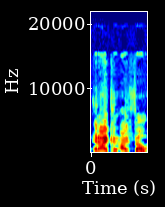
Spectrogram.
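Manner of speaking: ordinary talk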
